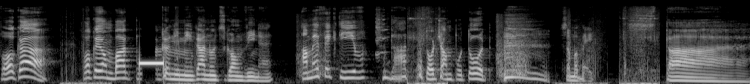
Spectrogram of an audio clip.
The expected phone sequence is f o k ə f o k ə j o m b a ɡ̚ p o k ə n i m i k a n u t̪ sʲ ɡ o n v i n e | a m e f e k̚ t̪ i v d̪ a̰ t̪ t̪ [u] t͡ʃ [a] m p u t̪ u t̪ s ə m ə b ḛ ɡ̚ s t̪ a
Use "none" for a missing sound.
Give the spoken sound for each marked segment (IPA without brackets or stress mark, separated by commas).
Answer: o, a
